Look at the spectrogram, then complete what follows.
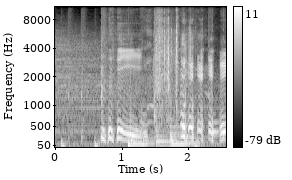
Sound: sinister laugh

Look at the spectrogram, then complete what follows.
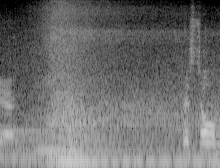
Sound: car roars

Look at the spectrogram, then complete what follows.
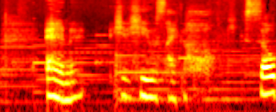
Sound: sighs

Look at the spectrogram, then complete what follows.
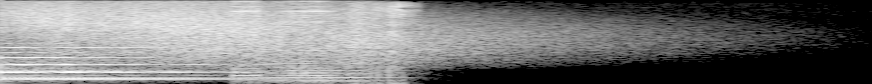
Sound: inspiring music; logo whooshing; logo buzzing

